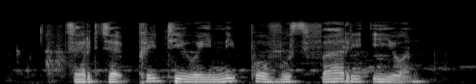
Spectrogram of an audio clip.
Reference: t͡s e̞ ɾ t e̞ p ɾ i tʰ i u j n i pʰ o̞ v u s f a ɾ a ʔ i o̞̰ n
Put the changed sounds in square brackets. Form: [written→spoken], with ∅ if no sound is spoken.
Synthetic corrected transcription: t͡s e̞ ɾ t e̞ p ɾ i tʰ i u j n i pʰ o̞ v u s f a ɾ [a→i] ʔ i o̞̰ n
